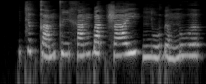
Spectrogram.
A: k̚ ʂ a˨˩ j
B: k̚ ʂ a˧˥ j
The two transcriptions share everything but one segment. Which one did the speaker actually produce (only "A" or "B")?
B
